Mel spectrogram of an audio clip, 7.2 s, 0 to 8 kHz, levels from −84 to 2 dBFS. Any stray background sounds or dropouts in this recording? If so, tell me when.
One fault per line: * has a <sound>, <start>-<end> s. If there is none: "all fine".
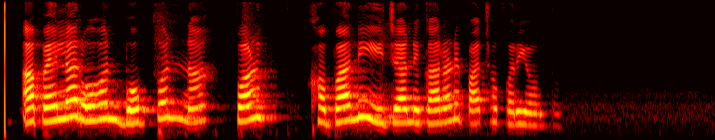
all fine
